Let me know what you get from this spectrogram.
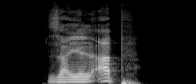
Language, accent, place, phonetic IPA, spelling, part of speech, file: German, Germany, Berlin, [ˌzaɪ̯l ˈap], seil ab, verb, De-seil ab.ogg
- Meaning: 1. singular imperative of abseilen 2. first-person singular present of abseilen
